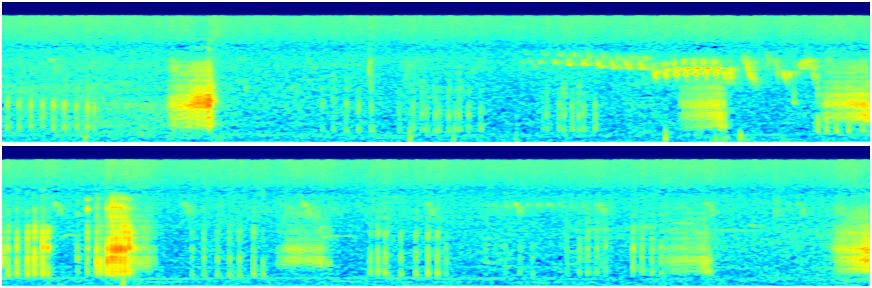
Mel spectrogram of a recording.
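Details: Angry frogs fighting: bursts of rapid, pulsed, rattling calls come in irregular bouts every second or two, some loud and buzzy, with softer clicking trains in between over a steady low background hum.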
